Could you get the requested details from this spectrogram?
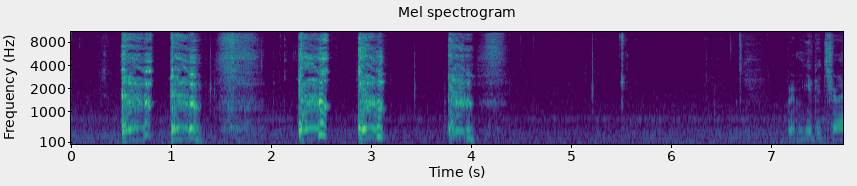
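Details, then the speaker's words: An adult gives about six harsh, rasping coughs in a row after inhaling a Bermuda Triangle hit, then falls quiet; the coughing reportedly went on for two to three minutes. Cough after smoking. "Mind you, I was coughing for two to three minutes, my [ __ ] I was coughing two to three minutes."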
